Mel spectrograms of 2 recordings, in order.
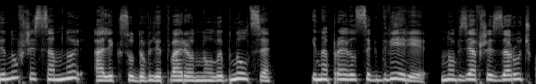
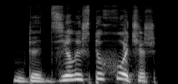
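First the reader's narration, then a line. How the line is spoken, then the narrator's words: Snapping. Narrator (Russian): огрызнулся он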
